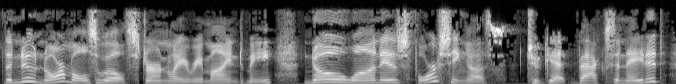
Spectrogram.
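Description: A woman hosting, reading an opinion article aloud in a measured, deliberate way. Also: fairly high pitch, fairly bright tone, dry recording. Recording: dull, slightly lo-fi dry recording.

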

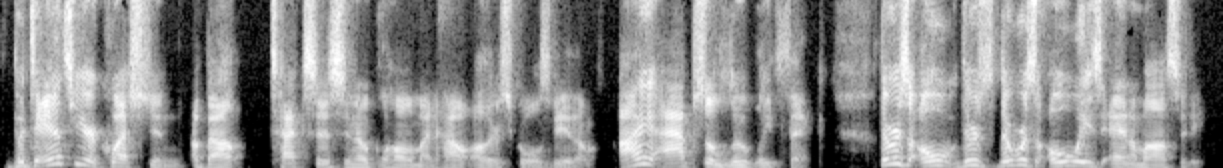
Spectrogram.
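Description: A man co-hosting a casual sports podcast, telling stories in a lively way, swearing freely and acting out what others said. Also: mid-range voice. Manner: animated storytelling, swears freely, acts out quotes. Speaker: podcast co-host.

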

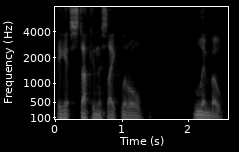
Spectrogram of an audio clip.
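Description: A man's voice: sits low, fairly even intonation, moderate pace. Young guy rambling through a story on a podcast, lots of likes, mic kinda pointed away from him. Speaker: podcast host. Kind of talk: casual chat. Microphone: studio mic, off-axis.

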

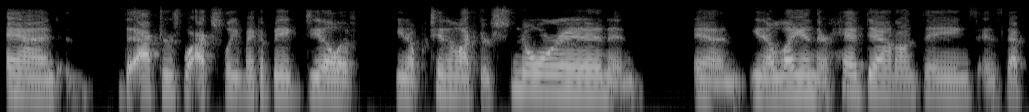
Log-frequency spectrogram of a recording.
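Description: A woman's voice: lowish voice, steady tone, measured pace, smooth, muffled recording. Chatty woman, haunt operator. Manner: chatty, many fillers. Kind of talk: casual podcast chat.

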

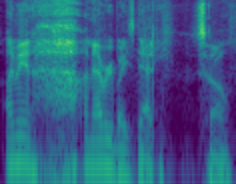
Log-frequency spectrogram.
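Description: A man's voice: on the high side, expressive, fast talker, vocal fry, dry recording. A man hosting a podcast in casual banter, brash and joking with his guests, swearing freely. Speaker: podcast host.

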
